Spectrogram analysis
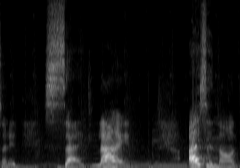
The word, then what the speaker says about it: sideline: So sideline as a noun can sound as sideline. As you can see, sideline. So basically the first syllable which is side the side there has the stress. But as a verb, it's sideline.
